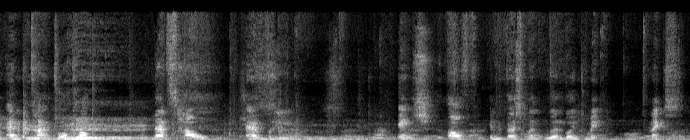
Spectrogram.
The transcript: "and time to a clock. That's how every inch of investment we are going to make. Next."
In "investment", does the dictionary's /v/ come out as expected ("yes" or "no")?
yes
